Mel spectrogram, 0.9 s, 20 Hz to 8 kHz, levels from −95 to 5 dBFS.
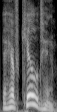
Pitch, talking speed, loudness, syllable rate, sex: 140 Hz, 275 wpm, -16 LUFS, 6.0 syllables/s, male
